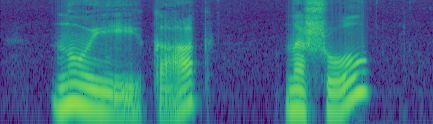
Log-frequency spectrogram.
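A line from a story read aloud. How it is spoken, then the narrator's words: Quiet question. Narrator (Russian): тихо спросил Бессон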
